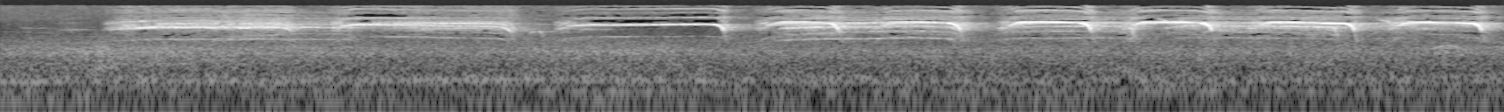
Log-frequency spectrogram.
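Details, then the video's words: Baby monkey calling out to its father to be hugged and comforted, giving high, whistled, arched cries repeated steadily about every second or so, each rising and falling, over a soft steady hiss. "Baby Call Daddy To Hug Comfort Him"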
